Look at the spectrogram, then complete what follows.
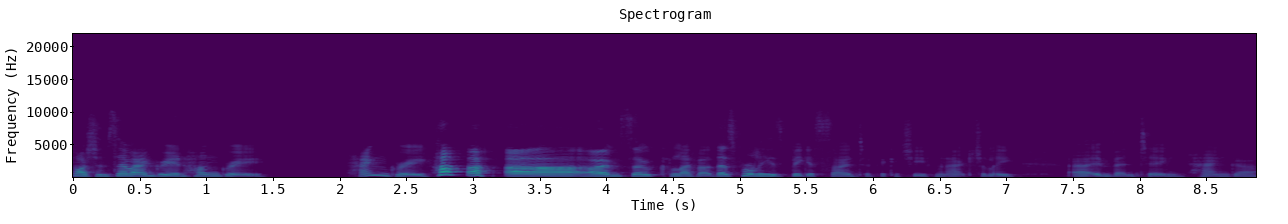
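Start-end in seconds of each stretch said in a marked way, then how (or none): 0.0-4.8 slow and loud, with a chuckle. Imitating Professor Hayling laughing once he realises he is hangry: imitating Professor Hayling. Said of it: "He's like".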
